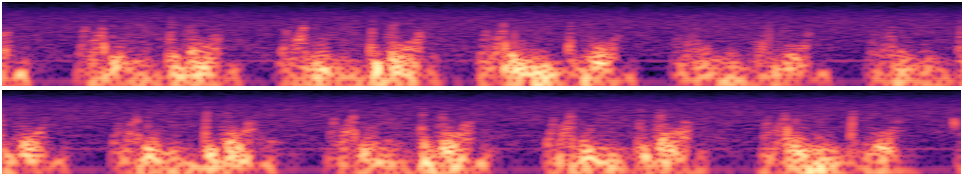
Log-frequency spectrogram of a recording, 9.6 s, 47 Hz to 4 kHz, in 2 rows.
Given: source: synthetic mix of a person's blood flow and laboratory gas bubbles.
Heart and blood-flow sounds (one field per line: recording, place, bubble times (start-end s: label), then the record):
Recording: Doppler ultrasound of blood flow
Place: precordium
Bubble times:
9.54-9.60 s: bubbles
From the record:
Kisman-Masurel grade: 222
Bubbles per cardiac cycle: several, 3 to 8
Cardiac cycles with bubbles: 10 to 50%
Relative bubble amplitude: moderate (0.250 to 0.450)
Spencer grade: 2 (many but less than half of the cardiac periods contain bubble signals, singularly or in groups)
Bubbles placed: only in the low amplitude regions of the cardiac cycle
